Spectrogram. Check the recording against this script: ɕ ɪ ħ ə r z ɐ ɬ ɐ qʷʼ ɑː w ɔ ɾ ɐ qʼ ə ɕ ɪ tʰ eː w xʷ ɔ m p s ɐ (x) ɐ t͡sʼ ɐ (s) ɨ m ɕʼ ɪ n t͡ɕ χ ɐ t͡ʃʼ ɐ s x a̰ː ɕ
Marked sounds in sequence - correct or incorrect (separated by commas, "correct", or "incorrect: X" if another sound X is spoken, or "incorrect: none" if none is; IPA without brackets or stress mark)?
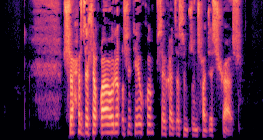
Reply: correct, correct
